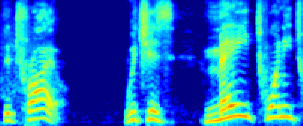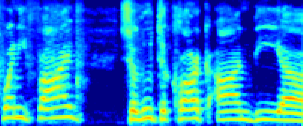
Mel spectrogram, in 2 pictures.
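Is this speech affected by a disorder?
No.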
